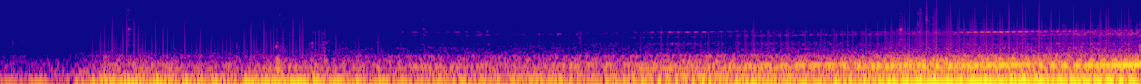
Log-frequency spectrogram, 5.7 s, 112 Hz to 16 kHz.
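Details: Ford Mustang GT, 800 whp, stage 3 built transmission with straight-cut gears, pulling from first gear, still a little cold, light throttle: clear gear whine rising in pitch with road speed over the engine; normal straight-cut gear whine.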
